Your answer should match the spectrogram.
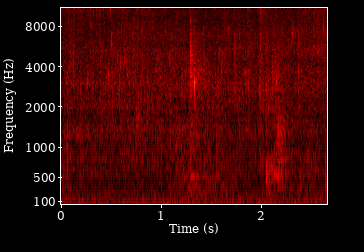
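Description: Sliced onion sizzles steadily in a hot pan over medium heat, a soft, even frying hiss with a couple of faint stirring clicks.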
